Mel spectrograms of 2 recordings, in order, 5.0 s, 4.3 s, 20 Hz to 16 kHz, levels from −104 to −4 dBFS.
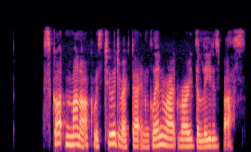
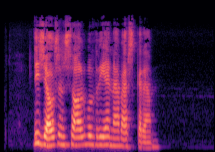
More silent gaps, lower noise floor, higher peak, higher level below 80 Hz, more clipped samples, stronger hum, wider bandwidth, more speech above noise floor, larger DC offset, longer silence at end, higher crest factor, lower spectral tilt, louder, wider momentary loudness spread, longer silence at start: first, 4.43-4.47 s vs none; first, under -90 dBFS vs -79 dBFS; first, -2 dBFS vs -6 dBFS; first, -62 dBFS vs -82 dBFS; neither; neither; second, 8 kHz vs 11 kHz; first, over 73 dB vs 54 dB; neither; second, 0.2 s vs 1.15 s; second, 16 dB vs 22 dB; first, -6 dB/octave vs -2.5 dB/octave; first, -17 LUFS vs -25 LUFS; second, 8 LU vs 11 LU; first, 0.9 s vs 0.7 s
